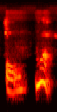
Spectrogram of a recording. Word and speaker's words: ओम: सबसे पहले ओम का उच्चारण करेंगे और ओम का उच्चारण खंड खंड में करेंगे, अर्थात अ ओ म ओम ऐसे करेंगे।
